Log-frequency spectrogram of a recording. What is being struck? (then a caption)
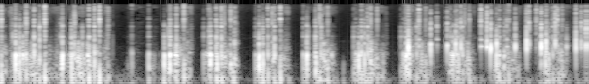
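Bamboo ruler. A long, flat, solid bamboo ruler lies on a mat in front of the mic while long nails tap it fast and scratch along its surface. The result is a dense stream of dry, quick clicks and rustly scrapes with a woody low-mid body and almost no ring, broken by a few brief pauses.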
